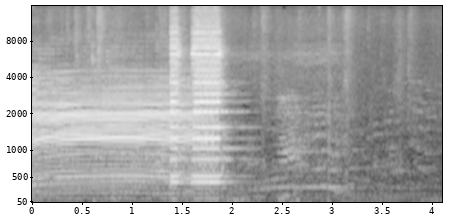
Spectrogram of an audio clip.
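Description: A cow mooing: one long, loud call that grows louder toward its end and stops about two seconds in.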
